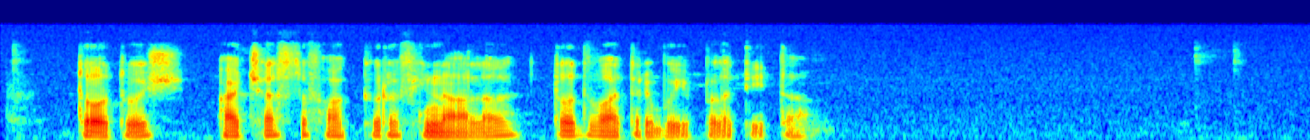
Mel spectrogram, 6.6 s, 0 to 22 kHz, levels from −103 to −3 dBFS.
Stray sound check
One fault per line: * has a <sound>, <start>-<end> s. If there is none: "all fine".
all fine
